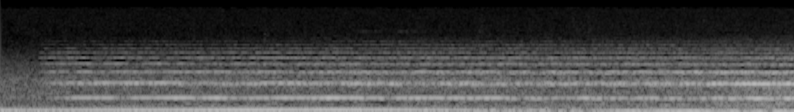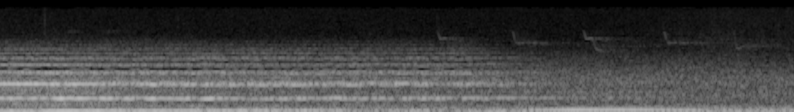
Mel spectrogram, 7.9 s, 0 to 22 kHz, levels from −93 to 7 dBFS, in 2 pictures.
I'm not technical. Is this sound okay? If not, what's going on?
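Yes, nothing in this recording points to a technical fault.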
